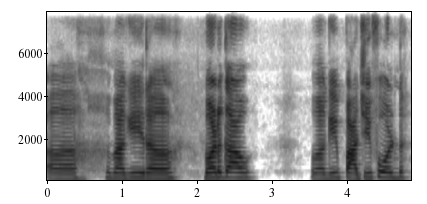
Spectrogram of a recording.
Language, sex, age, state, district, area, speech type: Goan Konkani, female, 18-30, Goa, Murmgao, rural, spontaneous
